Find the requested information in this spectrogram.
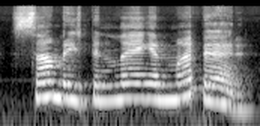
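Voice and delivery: lightly voiced middle-sized bear. Bedtime story, mama bear finding her bed messed. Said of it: "in her middle voice".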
